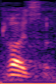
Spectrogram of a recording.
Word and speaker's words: Caesar: Caesar, but the reality that the Romans probably pronounce it Kaiser.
